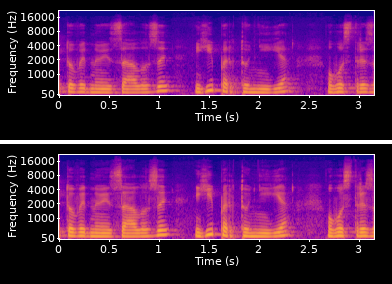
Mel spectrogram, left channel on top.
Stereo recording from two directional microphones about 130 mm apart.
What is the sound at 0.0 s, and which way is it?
A woman's voice, 35° right (ahead or behind).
